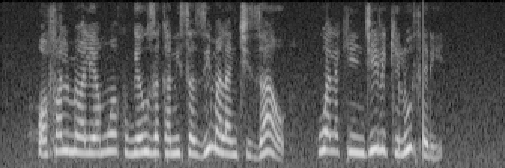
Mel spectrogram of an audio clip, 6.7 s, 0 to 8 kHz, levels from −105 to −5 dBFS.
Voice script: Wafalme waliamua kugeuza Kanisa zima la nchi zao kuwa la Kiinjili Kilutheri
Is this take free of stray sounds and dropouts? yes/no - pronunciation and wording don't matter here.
no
